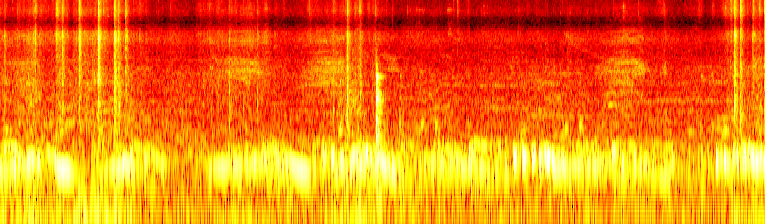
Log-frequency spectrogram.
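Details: Cooing from a Madrasi pigeon, a kept domestic breed: deep, burbling coos in uneven bursts, swelling and fading, with several sharp clicks and knocks in between.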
